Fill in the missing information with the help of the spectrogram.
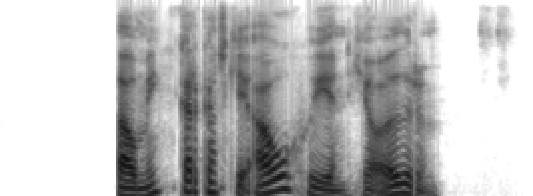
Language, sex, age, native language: Icelandic, male, 20-29, Icelandic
